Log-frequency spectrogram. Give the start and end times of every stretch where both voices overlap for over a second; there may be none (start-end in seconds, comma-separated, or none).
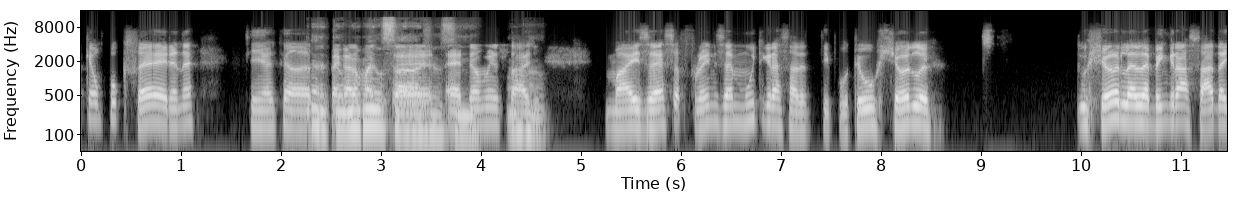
2.3-4.6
